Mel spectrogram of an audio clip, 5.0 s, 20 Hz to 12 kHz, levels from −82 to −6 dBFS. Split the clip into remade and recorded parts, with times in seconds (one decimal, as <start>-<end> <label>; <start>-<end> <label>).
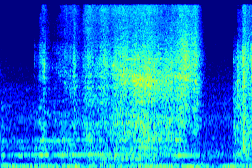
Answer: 0.0-5.0 recorded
